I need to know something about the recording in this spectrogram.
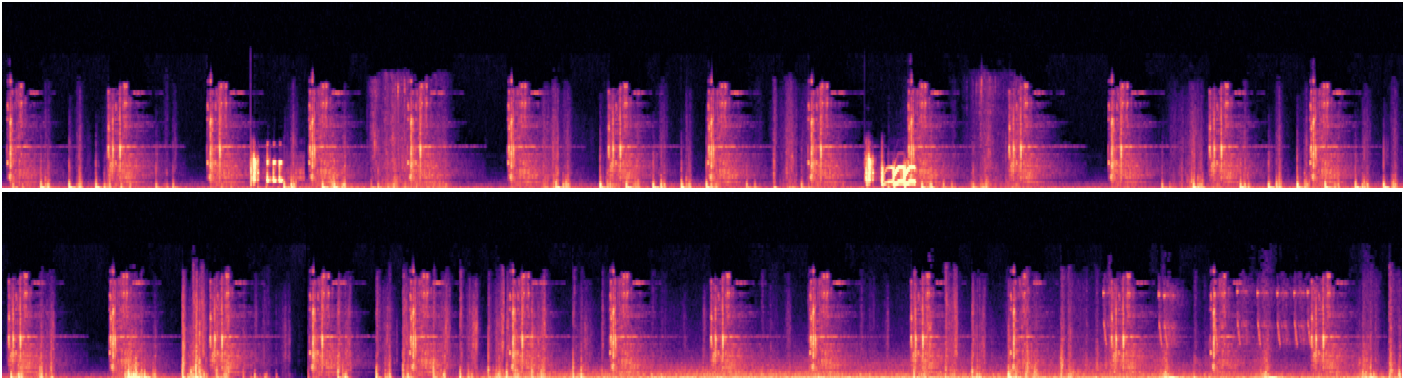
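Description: Footsteps patter quickly and steadily on a hard floor.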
